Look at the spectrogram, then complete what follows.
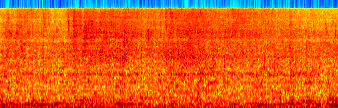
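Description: Flour-coated beef cube steaks frying in hot oil in a skillet: a steady sizzle that gets a little louder about a second in as the steaks are turned over with a fork to cook the second side.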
